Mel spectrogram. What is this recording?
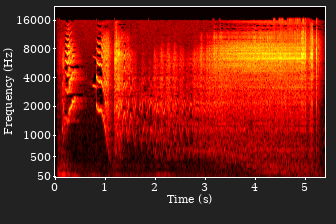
Recording of the hinge of a door in the hallway that can do with some oil.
